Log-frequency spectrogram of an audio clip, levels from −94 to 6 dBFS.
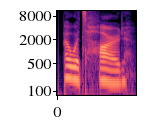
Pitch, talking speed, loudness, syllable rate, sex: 185 Hz, 180 wpm, -17 LUFS, 3.7 syllables/s, female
